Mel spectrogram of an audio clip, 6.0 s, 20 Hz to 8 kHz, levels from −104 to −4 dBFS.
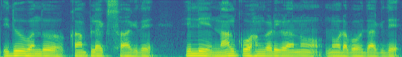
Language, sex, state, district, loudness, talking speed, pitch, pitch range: Kannada, male, Karnataka, Koppal, -14 LUFS, 80 wpm, 100 Hz, 95-105 Hz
